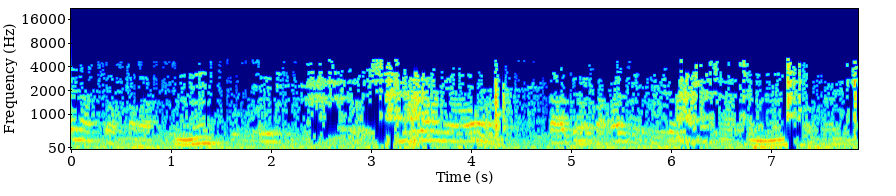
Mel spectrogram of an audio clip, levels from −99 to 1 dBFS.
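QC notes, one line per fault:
throughout AAC compression: dull, smeared, warbling sound with nothing above 5 kHz, likely from heavy AAC-LC coding at a bitrate near 8 kbps.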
